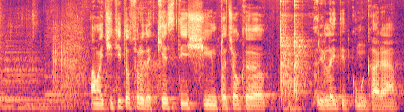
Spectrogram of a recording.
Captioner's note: speaking foreign language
